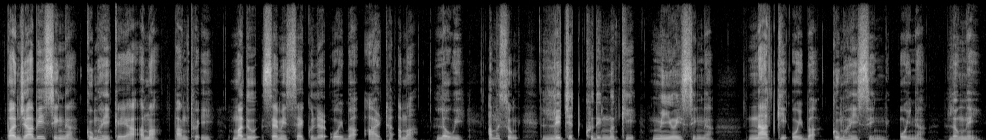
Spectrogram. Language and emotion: Manipuri, neutral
